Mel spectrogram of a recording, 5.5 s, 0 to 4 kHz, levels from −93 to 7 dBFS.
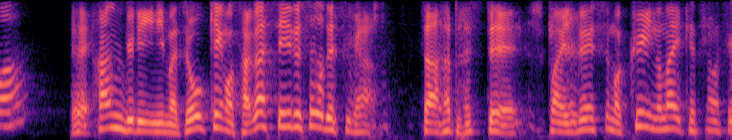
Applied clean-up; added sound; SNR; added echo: neural mask model DeepFilterNet 3.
